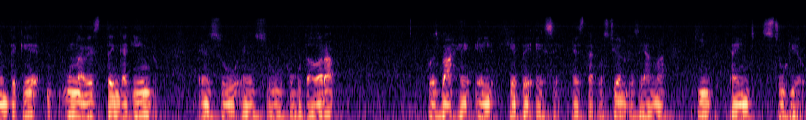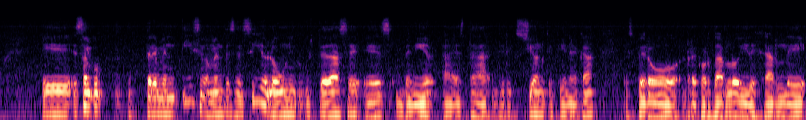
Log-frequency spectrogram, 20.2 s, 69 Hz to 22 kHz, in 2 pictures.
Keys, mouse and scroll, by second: 16.0 click, 17.1 click, 18.5 click.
